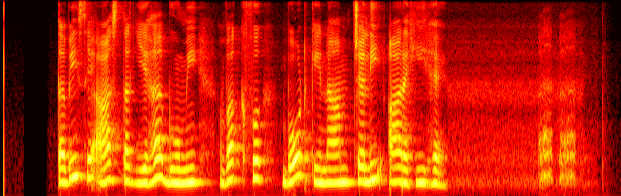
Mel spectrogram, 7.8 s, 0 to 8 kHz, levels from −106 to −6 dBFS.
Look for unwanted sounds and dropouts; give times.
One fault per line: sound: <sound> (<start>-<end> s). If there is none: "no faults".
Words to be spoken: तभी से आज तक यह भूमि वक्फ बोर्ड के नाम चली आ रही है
sound: laugh (6.7-7.2 s)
